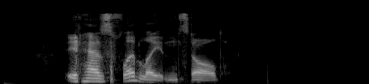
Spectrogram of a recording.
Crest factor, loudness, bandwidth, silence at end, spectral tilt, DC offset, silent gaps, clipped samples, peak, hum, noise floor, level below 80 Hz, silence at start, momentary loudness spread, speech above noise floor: 24 dB; -29 LUFS; 11.5 kHz; 1.55 s; -3.5 dB/octave; under 0.1%; none; under 0.1%; -10 dBFS; none; -83 dBFS; -76 dBFS; 0.7 s; 10 LU; 54 dB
